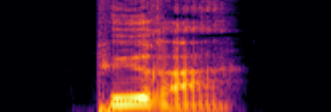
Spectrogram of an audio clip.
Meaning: a municipality of Lower Austria, Austria
- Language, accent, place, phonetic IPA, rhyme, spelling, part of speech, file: German, Germany, Berlin, [ˈpyːʁa], -yːʁa, Pyhra, proper noun, De-Pyhra.ogg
